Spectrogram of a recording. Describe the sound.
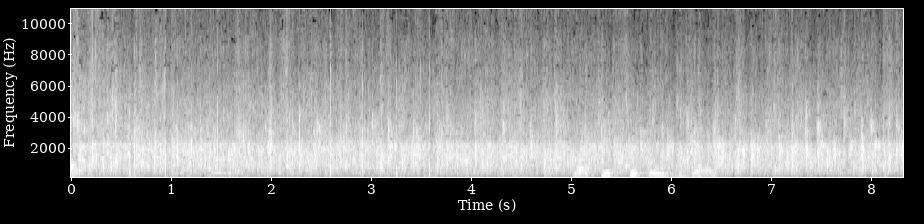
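Sustained audience applause after a lecture at the LSE, a dense steady patter of many hands clapping throughout, with a voice briefly speaking over it near the end.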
